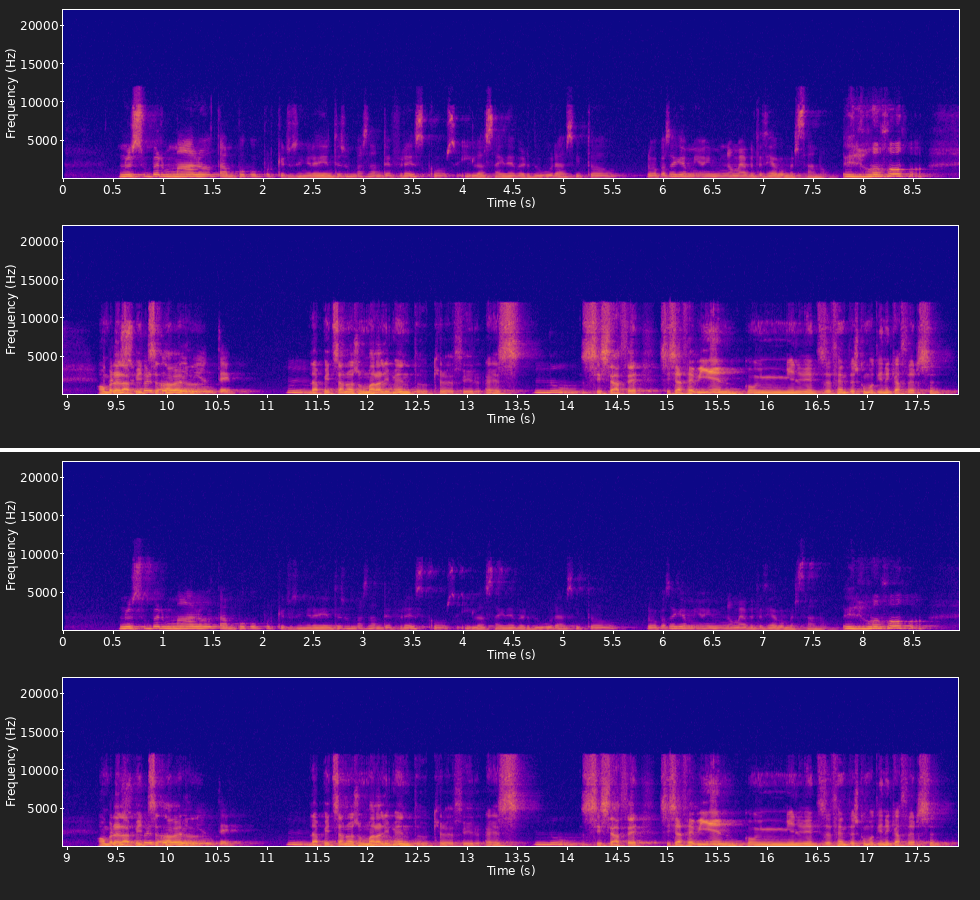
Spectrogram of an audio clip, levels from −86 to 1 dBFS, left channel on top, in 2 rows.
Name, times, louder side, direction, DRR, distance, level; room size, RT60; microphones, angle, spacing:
voice 1, 0.6-5.5 5.8-10.7 11.2-11.5 13.7-14.2, left 1 dB, 75° left, 10 dB, 2.2 m, -28 dB
voice 2, 9.3-10.4 11.4-13.5 14.1-17.7, equal, 5° left, 8 dB, 2.2 m, -25 dB
29.5 x 24.0 x 7.9 m, 0.66 s
head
